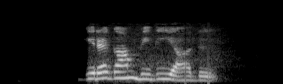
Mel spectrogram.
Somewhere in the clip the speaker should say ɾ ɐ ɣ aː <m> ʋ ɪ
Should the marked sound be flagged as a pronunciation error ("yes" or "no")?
no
